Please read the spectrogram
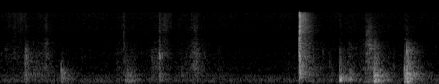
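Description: Arms and sleeves brushing and light hand contacts during Wing Chun chi sao sticking-hands practice. About three seconds in comes a single sharp smack, then a few quick thuds as one partner steps in with a palm strike.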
